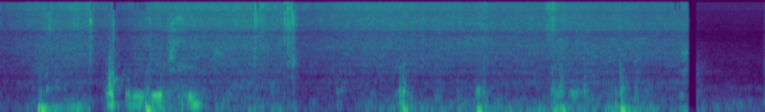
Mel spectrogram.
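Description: Papaya frying in a pan, a steady sizzling hiss with stirring clatters and scrapes, while someone speaks briefly over it before it cuts off.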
